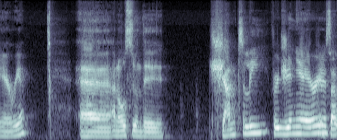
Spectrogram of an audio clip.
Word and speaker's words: Chantilly: the D.C., Virginia area, and also in the Chantilly, Virginia area. Is that how you pronounce it? Chantilly.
